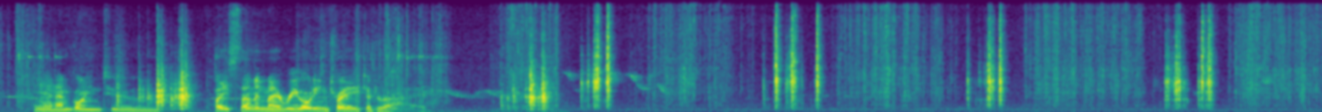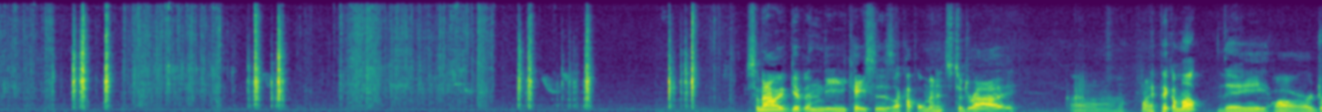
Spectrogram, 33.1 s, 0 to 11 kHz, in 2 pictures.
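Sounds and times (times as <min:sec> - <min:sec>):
brass cases clinking: 0:00.0 - 0:02.4, 0:03.9 - 0:20.2
plastic bag rustling: 0:03.9 - 0:22.8.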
